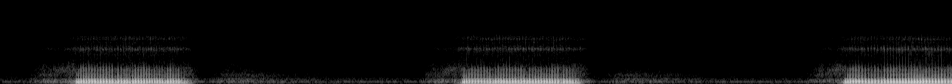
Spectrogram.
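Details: ASMR snoring recording with a light whistle: deep, loud, regular sleep snores about every 3.8 seconds, roughly 16 breaths a minute, each followed by a faint breathy out-breath.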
